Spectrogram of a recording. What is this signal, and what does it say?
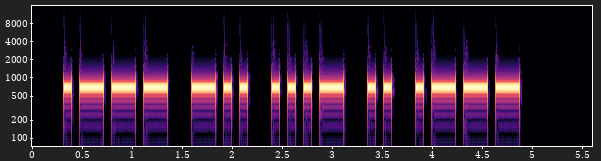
Morse code, heard as a keyed tone, about 15 wpm, 700 Hz. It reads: JDVIJ
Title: Code Groups - 5 Letter:Numbers - 15wpm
